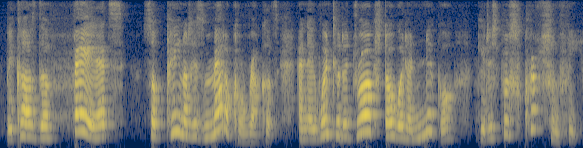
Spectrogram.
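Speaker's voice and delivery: hushed secretive whisper. Real, not acted. Sharing a secret about the singer's records, whispered. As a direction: lean in and whisper it. Confiding gossip.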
